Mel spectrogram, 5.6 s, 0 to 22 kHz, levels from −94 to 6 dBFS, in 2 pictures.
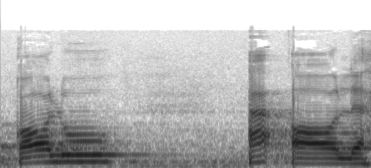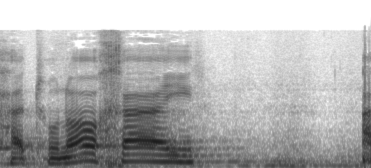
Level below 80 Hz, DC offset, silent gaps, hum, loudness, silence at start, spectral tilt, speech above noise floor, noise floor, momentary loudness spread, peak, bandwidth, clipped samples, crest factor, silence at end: -36 dBFS; under 0.1%; none; none; -11 LUFS; 0 s; -7.5 dB/octave; 23 dB; -33 dBFS; 22 LU; 0 dBFS; 10.5 kHz; under 0.1%; 12 dB; 0 s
